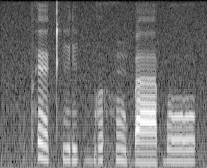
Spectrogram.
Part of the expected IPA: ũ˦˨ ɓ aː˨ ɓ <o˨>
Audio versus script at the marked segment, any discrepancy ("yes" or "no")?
yes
